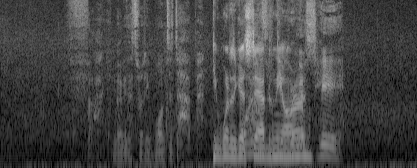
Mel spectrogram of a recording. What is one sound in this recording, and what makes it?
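A man answers in a low, doubtful voice, close by.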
